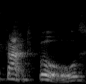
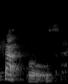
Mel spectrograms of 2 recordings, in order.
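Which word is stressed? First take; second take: balls; fat. First: The stress is on balls. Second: The stress is on fat.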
